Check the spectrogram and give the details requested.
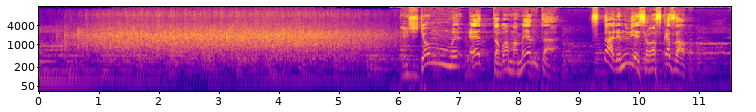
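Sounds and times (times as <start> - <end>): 
stormy applause interrupting a speech: 0.0 - 6.0
speech: 6.1 - 11.5.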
